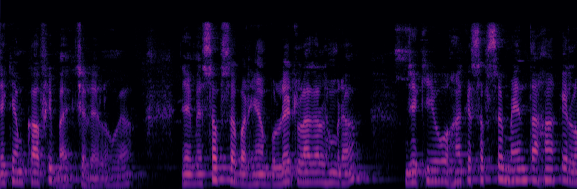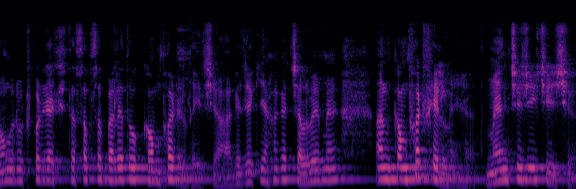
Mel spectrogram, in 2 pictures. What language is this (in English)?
Maithili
